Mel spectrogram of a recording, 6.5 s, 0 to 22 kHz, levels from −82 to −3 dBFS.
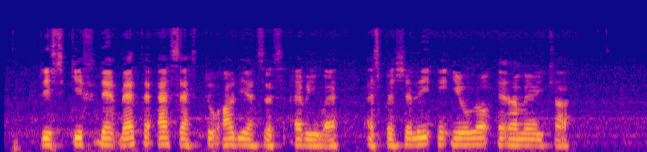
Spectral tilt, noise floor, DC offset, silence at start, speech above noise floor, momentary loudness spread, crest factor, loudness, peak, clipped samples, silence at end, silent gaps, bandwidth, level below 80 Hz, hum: -6.5 dB/octave; -51 dBFS; under 0.1%; 0.15 s; 31 dB; 8 LU; 18 dB; -21 LUFS; -2 dBFS; under 0.1%; 0.8 s; none; 11.5 kHz; -54 dBFS; none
